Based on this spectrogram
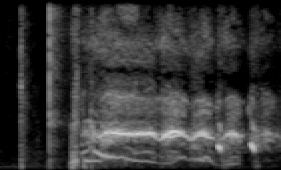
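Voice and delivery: very high squealing laugh; helpless laughter. Real, not acted. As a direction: dissolve into a high wheezy laugh. Cracks up at own story.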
